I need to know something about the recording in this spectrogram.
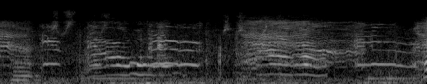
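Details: Several stray calico cats on a street in Morocco gather around people, meowing in overlapping, drawn-out cries for food and affection.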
